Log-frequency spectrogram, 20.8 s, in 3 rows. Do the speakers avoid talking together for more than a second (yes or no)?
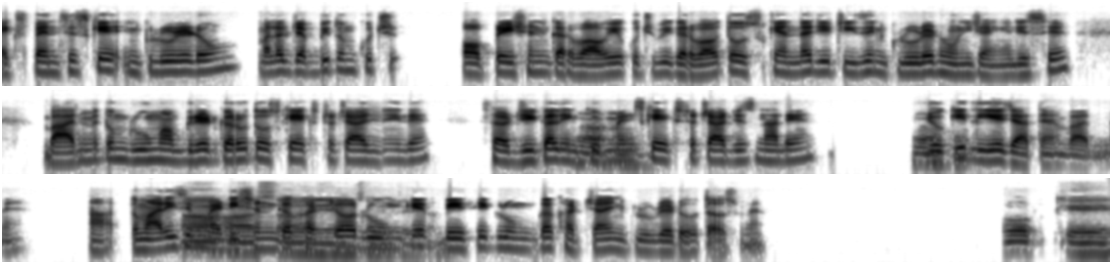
no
